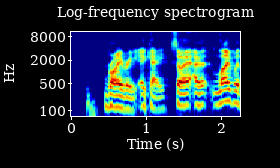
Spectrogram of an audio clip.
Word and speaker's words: Ryrie: pronunciation of your surname is it rory or reary because right ryrie ryrie okay so i'm live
